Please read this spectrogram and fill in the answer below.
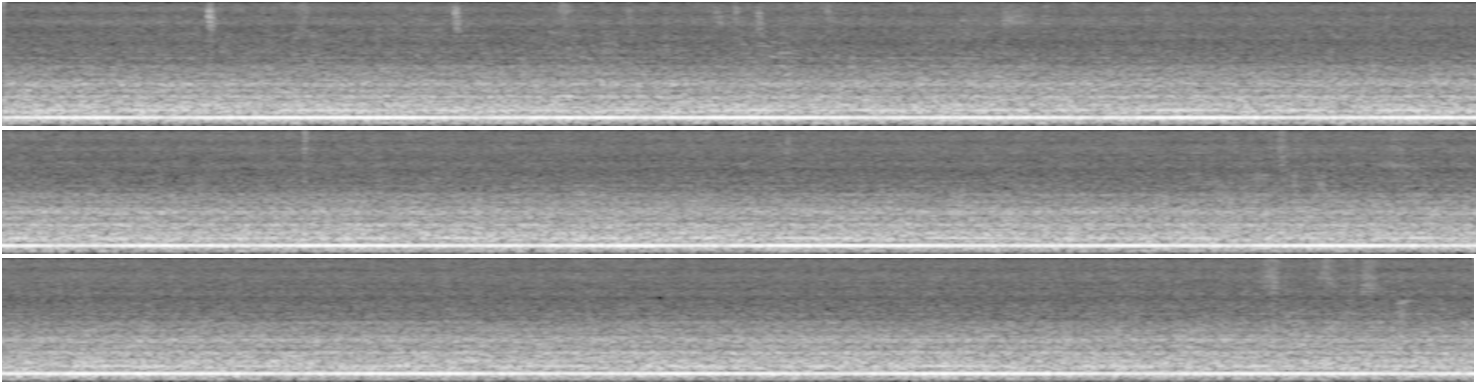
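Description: Cabin drone of a small twin-turboprop airliner in climbing flight: a steady low propeller and engine hum, with a higher overtone that pulses slowly in and out.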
